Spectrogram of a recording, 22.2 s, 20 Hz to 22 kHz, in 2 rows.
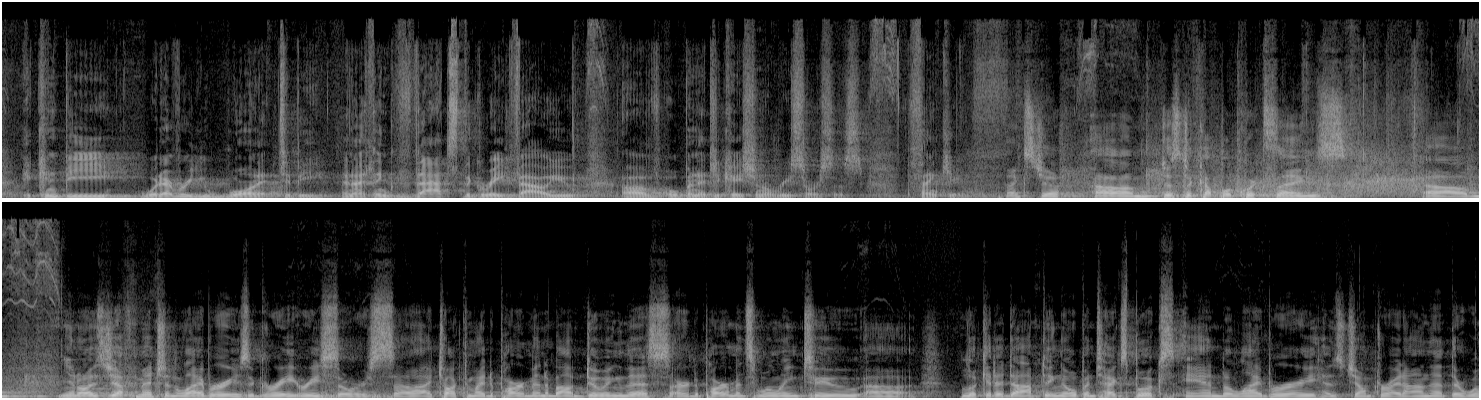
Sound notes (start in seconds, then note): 8.3 applause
